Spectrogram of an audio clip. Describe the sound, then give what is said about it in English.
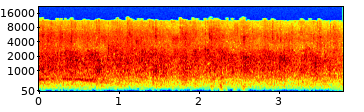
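An audience claps for the builder of an Advent Christmas tree, a steady, dense round of applause that holds at an even loudness for about four seconds, with no voices standing out. “And before I do anything else, I just want to say a huge round of applause for”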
